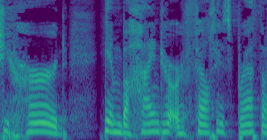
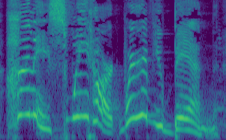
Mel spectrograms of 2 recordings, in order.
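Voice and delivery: mock sweetheart; 10 semitones higher, 4 dB louder than usual. Imagined lover greeting Jesus.

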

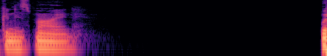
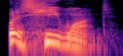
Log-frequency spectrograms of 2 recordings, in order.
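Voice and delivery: mild anger; 4 semitones higher than usual. Acted. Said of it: "face flushed with sudden anger".

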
